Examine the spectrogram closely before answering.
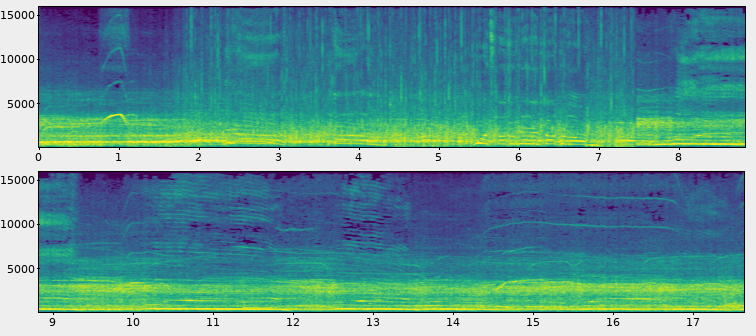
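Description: A large stadium crowd whistles loudly and shrilly.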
